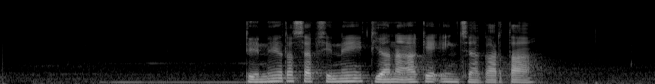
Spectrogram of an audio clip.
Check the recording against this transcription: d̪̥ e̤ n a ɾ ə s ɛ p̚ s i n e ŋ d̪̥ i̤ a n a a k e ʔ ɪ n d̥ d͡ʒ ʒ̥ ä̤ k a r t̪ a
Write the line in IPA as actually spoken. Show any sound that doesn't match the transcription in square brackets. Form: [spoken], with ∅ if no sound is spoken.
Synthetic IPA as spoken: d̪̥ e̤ n [e] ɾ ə s ɛ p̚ s i n e [∅] d̪̥ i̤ a n a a k e ʔ ɪ [ŋ] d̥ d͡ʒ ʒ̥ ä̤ k a r t̪ a

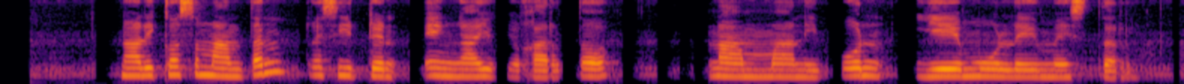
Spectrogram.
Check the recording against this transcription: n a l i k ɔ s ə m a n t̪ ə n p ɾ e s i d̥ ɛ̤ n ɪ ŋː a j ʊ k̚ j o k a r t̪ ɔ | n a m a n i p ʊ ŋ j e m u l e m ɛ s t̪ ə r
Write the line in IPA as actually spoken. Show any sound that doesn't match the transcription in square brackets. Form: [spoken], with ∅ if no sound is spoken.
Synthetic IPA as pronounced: n a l i k ɔ s ə m a n t̪ ə n p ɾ e s i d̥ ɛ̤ n ɪ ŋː a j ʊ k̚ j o k a r t̪ ɔ | n a m a n i p ʊ [n] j e m u l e m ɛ s t̪ ə r

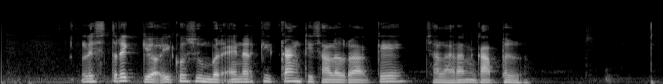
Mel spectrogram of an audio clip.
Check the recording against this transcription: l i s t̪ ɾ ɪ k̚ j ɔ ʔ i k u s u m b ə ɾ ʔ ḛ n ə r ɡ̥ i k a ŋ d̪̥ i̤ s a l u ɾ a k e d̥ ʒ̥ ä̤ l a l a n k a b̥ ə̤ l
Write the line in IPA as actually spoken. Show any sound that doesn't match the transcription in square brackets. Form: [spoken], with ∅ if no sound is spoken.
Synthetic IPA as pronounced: l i s t̪ ɾ ɪ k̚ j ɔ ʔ i k u s u m b ə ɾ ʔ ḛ n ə r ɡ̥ i k a ŋ d̪̥ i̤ s a l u ɾ a k e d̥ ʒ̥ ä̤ l a [ɾ] a n k a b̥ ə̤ l

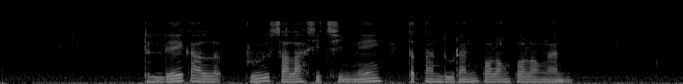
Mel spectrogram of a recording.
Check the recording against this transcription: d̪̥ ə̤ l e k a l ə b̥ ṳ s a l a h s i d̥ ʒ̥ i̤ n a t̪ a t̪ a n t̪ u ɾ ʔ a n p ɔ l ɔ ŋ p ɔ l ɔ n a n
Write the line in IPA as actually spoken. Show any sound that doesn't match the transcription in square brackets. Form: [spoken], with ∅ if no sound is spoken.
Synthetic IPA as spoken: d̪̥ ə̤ l e k a l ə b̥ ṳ s a l a h s i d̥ ʒ̥ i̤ n [e] t̪ [ə] t̪ a n [d̪] u ɾ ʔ a n p ɔ l ɔ ŋ p ɔ l ɔ [ŋ] a n

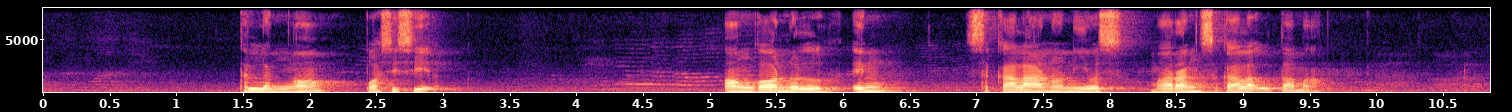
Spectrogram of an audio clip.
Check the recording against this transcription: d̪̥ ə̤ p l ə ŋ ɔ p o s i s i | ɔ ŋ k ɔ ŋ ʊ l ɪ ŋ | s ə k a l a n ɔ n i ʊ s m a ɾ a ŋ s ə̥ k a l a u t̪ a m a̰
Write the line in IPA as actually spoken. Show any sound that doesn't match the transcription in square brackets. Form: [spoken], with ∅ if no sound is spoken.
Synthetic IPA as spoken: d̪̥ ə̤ [∅] l ə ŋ ɔ p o s i s i | ɔ ŋ k ɔ [n] ʊ l ɪ ŋ | s ə k a l a n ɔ n i ʊ s m a ɾ a ŋ s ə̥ k a l a u t̪ a m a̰

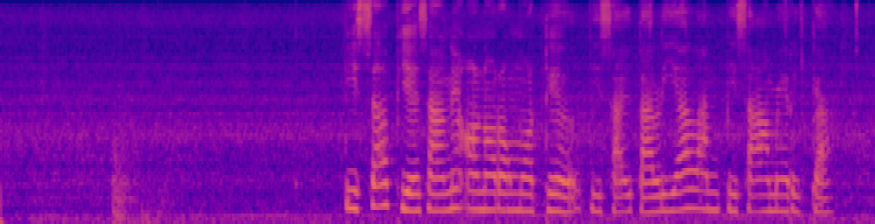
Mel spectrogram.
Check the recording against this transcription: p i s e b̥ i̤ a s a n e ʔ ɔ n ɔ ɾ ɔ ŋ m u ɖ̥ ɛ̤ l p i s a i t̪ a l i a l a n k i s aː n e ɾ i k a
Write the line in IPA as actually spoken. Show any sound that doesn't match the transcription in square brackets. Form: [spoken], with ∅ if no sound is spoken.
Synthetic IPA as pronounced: p i s [a] b̥ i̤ a s a n e ʔ ɔ n ɔ ɾ ɔ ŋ m [o] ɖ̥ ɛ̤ l p i s a i t̪ a l i a l a n [p] i s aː [m] e ɾ i k a

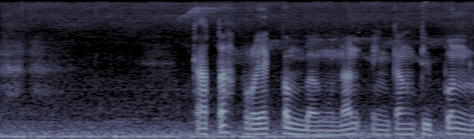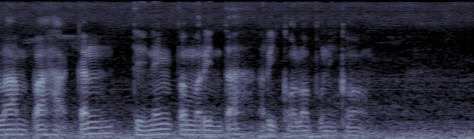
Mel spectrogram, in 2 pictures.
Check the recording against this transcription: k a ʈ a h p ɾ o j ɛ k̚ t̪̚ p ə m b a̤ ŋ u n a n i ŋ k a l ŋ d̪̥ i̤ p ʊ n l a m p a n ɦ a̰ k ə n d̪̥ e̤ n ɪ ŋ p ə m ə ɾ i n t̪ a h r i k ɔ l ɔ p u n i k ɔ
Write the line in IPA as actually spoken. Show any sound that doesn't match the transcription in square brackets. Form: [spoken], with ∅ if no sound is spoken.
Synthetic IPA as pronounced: k a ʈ a h p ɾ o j ɛ k̚ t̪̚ p ə m b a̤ ŋ u n a n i ŋ k a [∅] ŋ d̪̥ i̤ p ʊ n l a m p a [∅] ɦ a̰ k ə n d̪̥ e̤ n ɪ ŋ p ə m ə ɾ i n t̪ a h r i k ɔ l ɔ p u n i k ɔ

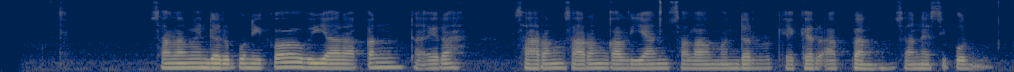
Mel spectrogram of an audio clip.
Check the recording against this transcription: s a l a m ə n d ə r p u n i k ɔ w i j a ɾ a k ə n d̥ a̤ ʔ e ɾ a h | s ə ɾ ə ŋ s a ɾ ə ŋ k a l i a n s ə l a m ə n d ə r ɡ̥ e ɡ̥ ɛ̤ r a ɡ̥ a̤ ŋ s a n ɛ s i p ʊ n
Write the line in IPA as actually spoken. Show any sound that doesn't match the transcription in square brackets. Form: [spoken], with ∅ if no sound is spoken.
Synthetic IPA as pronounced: s a l a m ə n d ə r p u n i k ɔ w i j a ɾ a k ə n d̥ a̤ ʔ e ɾ a h | s [a] ɾ ə ŋ s a ɾ ə ŋ k a l i a n s [a] l a m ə n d ə r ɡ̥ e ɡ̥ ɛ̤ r a [b̥] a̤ ŋ s a n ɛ s i p ʊ n

